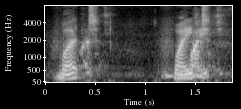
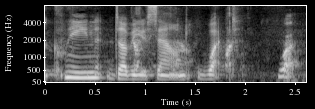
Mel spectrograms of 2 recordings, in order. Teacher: it's much more common these days to just do a clean w sound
